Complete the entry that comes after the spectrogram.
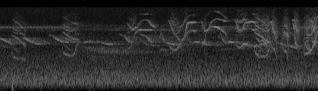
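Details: Blue-gray tanager song from Brazil. A hurried string of high, squeaky, wavering chirps that builds in pace, with a faint background hiss.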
